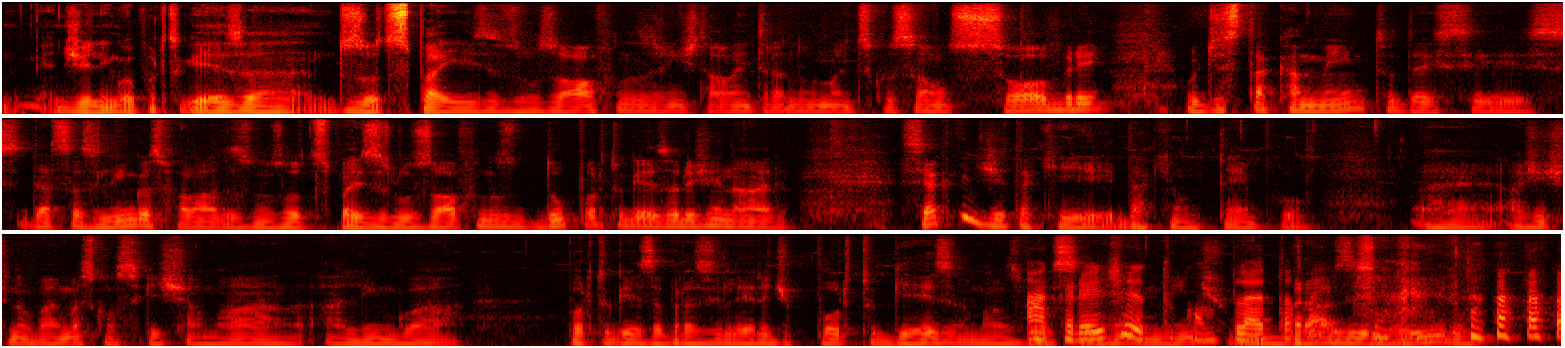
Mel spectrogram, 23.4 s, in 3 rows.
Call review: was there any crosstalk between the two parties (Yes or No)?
Yes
